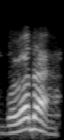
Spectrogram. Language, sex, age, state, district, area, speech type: Assamese, male, 45-60, Assam, Dibrugarh, rural, conversation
